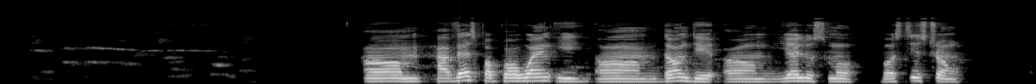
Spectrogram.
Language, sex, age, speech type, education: Nigerian Pidgin, male, 15-29, spontaneous, tertiary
